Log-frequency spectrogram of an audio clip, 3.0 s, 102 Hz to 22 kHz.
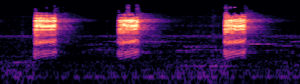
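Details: Three loud, scratchy shrike notes, about one per second, from 2023 lure audio meant for a bird-trapping speaker. Faint hum between the notes.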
